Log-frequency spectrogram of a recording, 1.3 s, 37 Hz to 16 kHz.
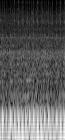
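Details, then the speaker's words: Honda Click125 after engine rebuild with new crankshaft, valve clearance and timing corrected after hard starting and loud ticking: low, steady, even idle thump with no loud ticking; engine idles quietly and healthy. "Pero yan talaga ang standard. Yan, okay na. Tapos na gusto na, tahimik na yung makina."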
